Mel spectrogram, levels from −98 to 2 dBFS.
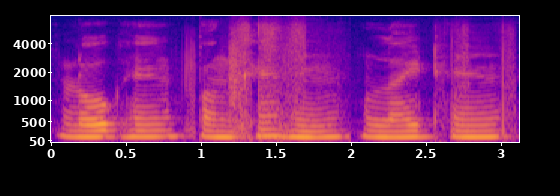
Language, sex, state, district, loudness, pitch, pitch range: Chhattisgarhi, male, Chhattisgarh, Balrampur, -28 LUFS, 145 Hz, 140-150 Hz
